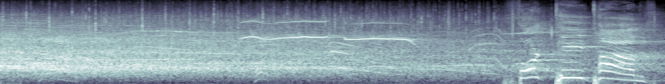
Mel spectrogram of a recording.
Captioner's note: crowd cheering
